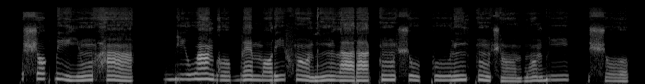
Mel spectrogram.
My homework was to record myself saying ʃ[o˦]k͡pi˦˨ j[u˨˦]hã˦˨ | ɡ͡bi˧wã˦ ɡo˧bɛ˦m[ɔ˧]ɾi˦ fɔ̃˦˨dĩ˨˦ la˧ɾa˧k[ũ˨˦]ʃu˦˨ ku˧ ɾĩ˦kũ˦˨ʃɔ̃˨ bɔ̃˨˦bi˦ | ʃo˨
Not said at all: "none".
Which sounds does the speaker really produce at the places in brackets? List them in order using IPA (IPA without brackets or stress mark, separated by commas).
ɔ˦, ũ˨˦, ɔ˧, ũ˦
